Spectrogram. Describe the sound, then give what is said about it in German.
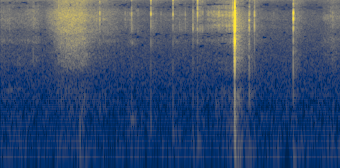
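Plastic film peeled off a new headband: a soft rustling swell, then scattered faint crinkles and small clicks with one sharper snap, all quiet and with no voices. “Folie abziehen.”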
